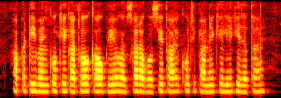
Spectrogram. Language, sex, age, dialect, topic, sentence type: Hindi, female, 56-60, Awadhi Bundeli, banking, statement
